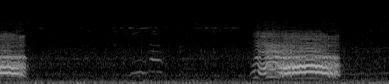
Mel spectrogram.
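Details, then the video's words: Goat bleating on a Pakistani goat and sheep farm: the tail of one call, then a loud, shaky, drawn-out bleat of nearly a second, with quiet low background noise. "goat and sheep sound"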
